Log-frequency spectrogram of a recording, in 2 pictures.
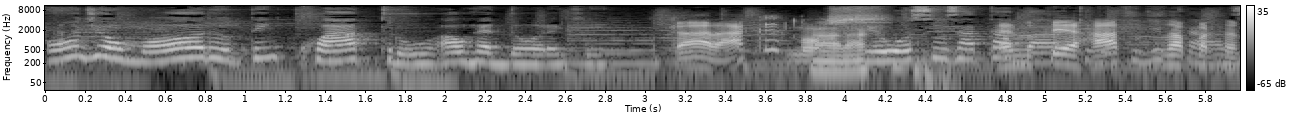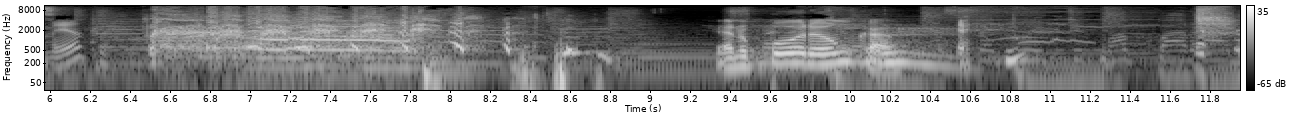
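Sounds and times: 
speech: 0.0s - 8.4s, 9.3s - 10.9s
person laughing: 5.5s - 8.9s, 10.2s - 11.9s
harsh coughing: 6.5s - 8.9s, 10.5s - 11.9s.

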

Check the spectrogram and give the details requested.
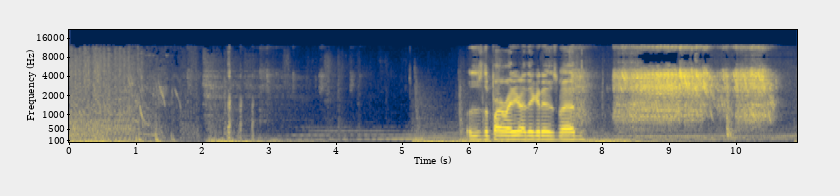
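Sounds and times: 
movie gunfire in a shootout: 0.0s - 1.4s, 8.2s - 10.7s
speech: 6.0s - 7.8s.

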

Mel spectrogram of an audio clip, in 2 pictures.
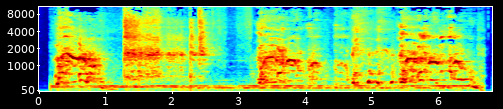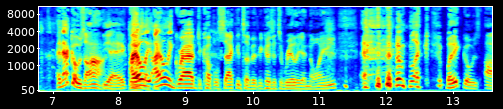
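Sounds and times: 
steady low electrical hum: 0.0s - 13.5s
several people coughing in heavy sheetrock dust: 0.2s - 2.2s, 3.2s - 6.7s
laughter: 3.3s - 7.2s, 11.0s - 12.8s
speech: 7.1s - 13.5s.

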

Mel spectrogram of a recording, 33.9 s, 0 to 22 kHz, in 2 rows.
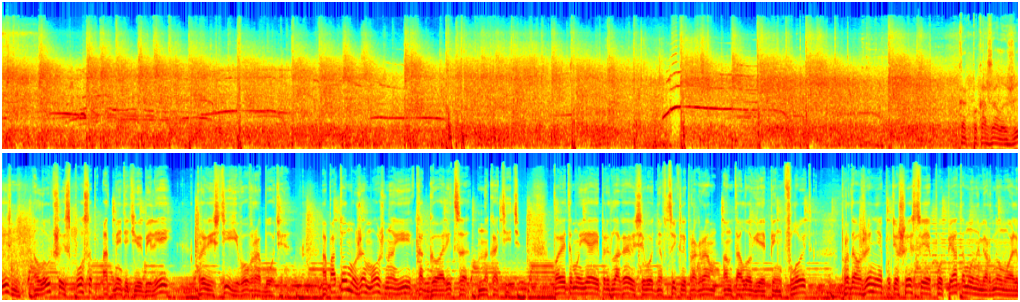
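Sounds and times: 
whistling rockets rising: 0.0s - 16.8s
fireworks salute booming bursts and crackling pops: 0.0s - 18.6s
speech: 16.0s - 33.8s.

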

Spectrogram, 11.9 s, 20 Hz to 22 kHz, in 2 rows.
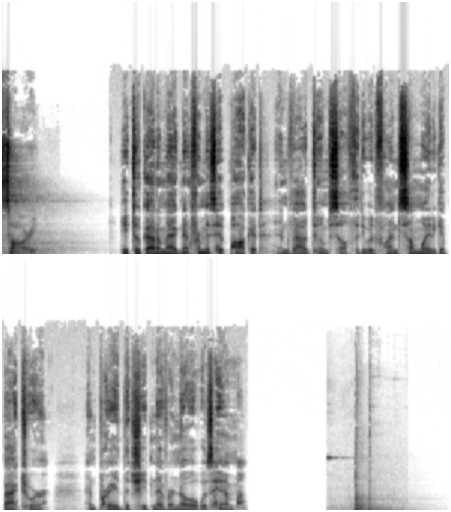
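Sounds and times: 
speech: 0.1s - 0.6s, 1.6s - 9.3s
door swinging shut with a scraping rumble and double clunk: 10.4s - 11.6s.

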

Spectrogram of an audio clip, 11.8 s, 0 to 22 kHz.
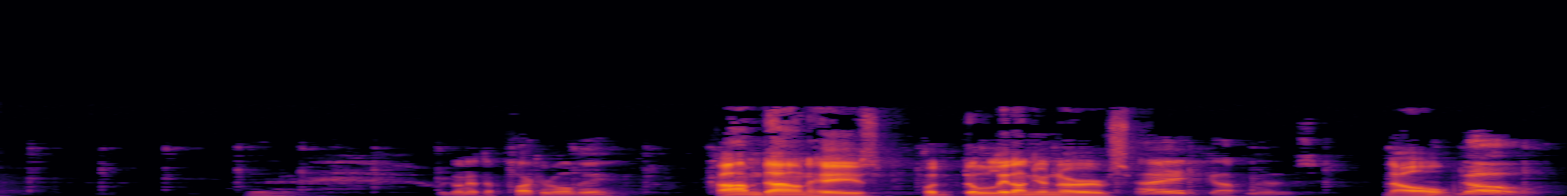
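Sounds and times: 
speech: 1.8s - 2.4s, 3.3s - 4.7s, 5.3s - 11.6s
clock in a living room ticking: 1.8s - 4.6s, 5.4s - 9.6s.

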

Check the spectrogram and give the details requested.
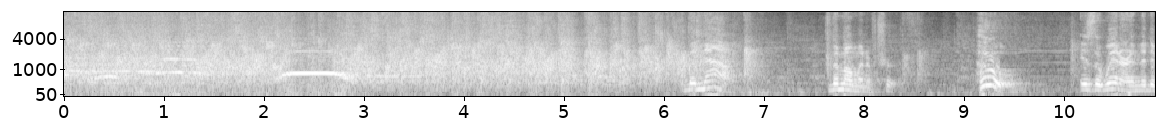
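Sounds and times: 
large audience applauding: 0.0s - 7.0s
speech: 6.2s - 6.8s, 7.6s - 8.6s, 9.2s - 9.6s, 10.2s - 10.9s.

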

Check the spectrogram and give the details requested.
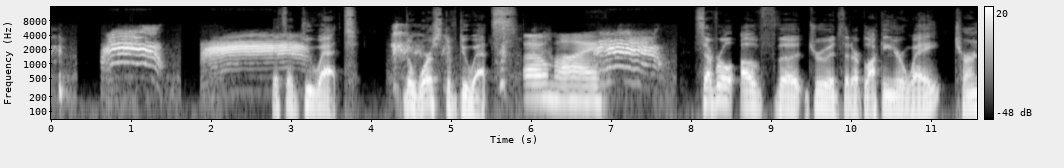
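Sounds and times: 
person imitating cat meows: 0.6s - 3.2s, 6.8s - 7.7s
speech: 2.8s - 3.7s, 4.4s - 7.0s, 8.1s - 11.5s.

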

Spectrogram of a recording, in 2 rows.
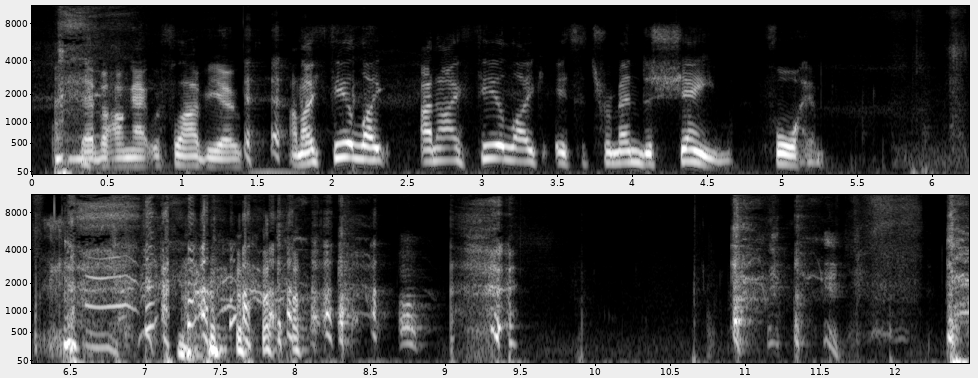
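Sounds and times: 
speech: 0.2s - 5.4s, 6.1s - 9.4s
laughter: 1.3s - 1.8s, 6.3s - 9.0s
person coughing: 10.9s - 12.4s.

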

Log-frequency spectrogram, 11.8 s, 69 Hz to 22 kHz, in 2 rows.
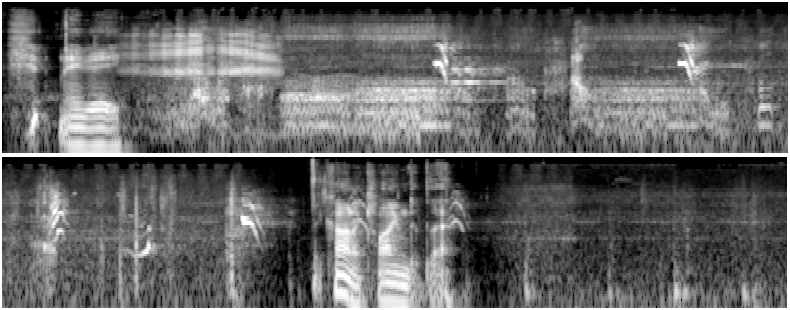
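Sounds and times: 
speech: 0.2s - 1.2s, 8.4s - 9.4s
dog growling: 0.7s - 6.3s
dog whining and yelping: 1.0s - 2.1s, 3.2s - 4.4s, 5.0s - 8.0s.

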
